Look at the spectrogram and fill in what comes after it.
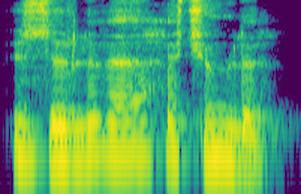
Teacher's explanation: Hər iki sözdə səs artımı müşahidə olunur, düzdür. Hər iki sözdə yalnız dodaqlanan saitlər işlənib.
